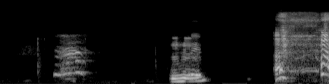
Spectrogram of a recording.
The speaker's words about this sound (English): Sorry. My boyfriend is having like a sneezing fit in the other room.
